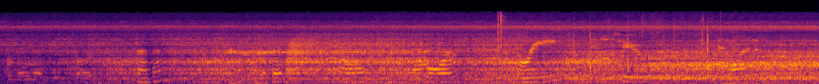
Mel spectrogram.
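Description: A rocket engine roars with a deep rumble that grows steadily louder.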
